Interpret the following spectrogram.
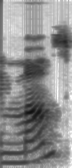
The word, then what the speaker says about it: mumps: ठीक है, समझ आ गई कि मम्स पी साइलेंट है इसमें।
